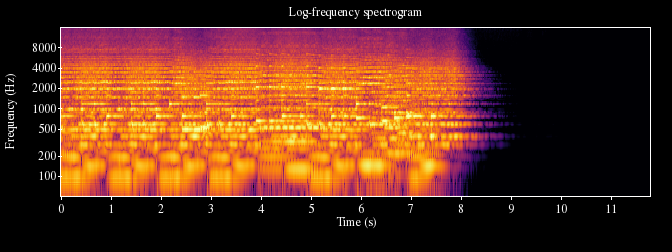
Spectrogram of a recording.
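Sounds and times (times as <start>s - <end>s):
Christmas song: 0.0s - 8.3s.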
